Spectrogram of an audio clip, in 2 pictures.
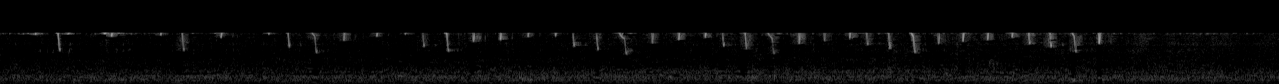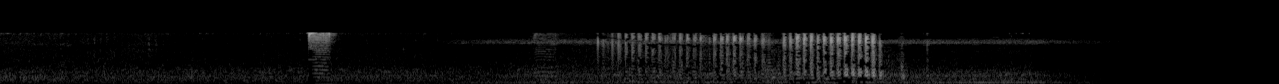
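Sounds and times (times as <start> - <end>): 
American woodcock bird calls: 0.6 - 11.2, 15.9 - 16.2, 18.1 - 22.2.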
